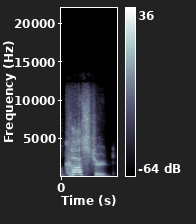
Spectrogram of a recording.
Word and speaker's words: Custer: not the same guy his last name rhymes with mustard it's cole custard cola custard he's starting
